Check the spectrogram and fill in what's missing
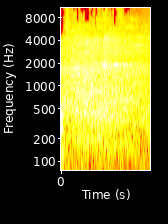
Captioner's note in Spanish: estudiantes se ríen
